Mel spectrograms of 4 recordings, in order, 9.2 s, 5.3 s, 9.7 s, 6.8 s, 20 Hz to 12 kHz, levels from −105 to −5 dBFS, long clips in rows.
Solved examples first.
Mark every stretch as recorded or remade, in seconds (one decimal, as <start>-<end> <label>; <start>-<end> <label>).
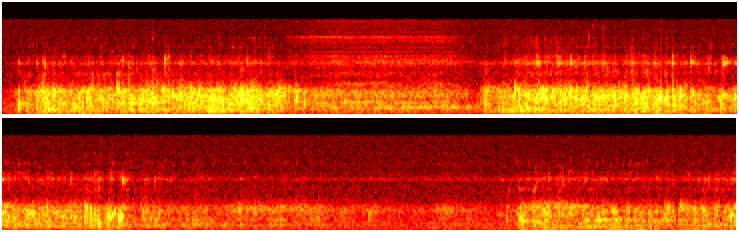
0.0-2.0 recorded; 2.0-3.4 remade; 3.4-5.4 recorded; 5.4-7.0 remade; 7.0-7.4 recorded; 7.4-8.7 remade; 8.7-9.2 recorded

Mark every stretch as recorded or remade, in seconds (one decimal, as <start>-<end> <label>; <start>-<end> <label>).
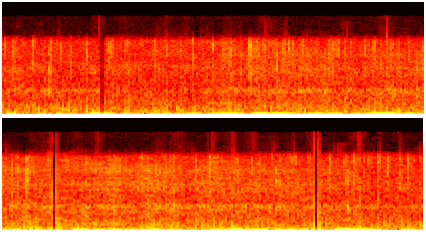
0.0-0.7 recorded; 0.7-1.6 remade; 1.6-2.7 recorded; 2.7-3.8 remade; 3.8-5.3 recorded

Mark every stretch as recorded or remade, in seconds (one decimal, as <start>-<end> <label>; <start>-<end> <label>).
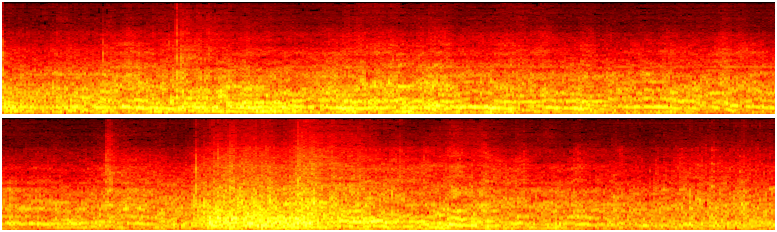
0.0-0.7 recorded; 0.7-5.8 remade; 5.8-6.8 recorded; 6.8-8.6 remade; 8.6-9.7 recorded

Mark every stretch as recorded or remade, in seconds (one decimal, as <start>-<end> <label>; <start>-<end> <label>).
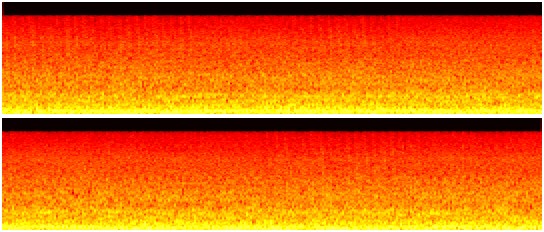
0.0-1.2 recorded; 1.2-1.8 remade; 1.8-2.5 recorded; 2.5-5.0 remade; 5.0-6.0 recorded; 6.0-6.8 remade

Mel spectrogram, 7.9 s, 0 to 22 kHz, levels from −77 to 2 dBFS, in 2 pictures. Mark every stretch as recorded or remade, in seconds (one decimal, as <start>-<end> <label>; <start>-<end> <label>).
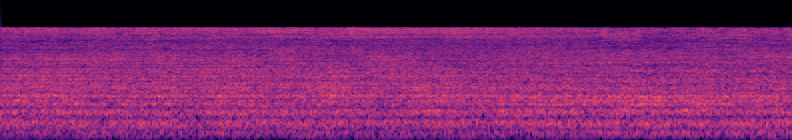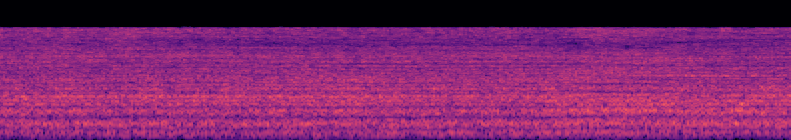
0.0-7.9 recorded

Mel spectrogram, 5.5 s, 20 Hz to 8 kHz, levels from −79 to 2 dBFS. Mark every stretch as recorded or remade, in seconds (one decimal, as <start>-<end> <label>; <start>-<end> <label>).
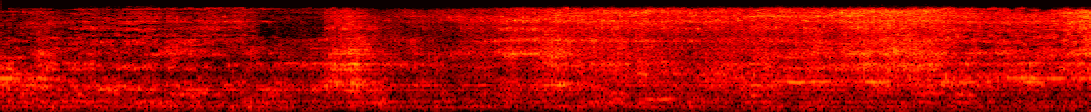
0.0-1.4 recorded; 1.4-4.7 remade; 4.7-5.5 recorded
